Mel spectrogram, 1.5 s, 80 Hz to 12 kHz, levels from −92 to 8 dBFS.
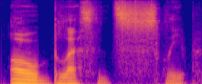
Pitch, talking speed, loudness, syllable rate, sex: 90 Hz, 120 wpm, -20 LUFS, 3.0 syllables/s, male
